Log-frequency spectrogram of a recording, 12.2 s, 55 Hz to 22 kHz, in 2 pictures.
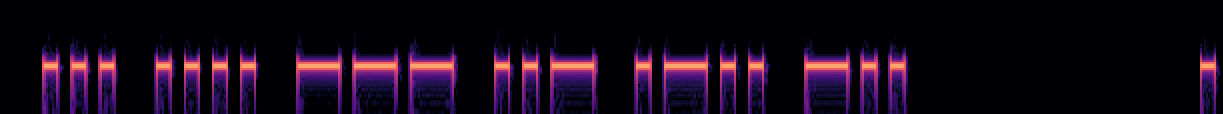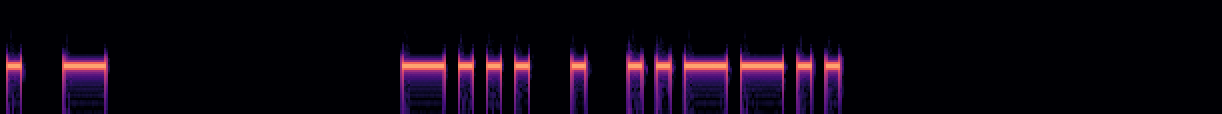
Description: Morse code, heard as a keyed tone, about 17 wpm, 700 Hz. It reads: SHOULD IT BE?
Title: 3x Word-Spacing - Sentences from Top 300 Words - 17wpm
